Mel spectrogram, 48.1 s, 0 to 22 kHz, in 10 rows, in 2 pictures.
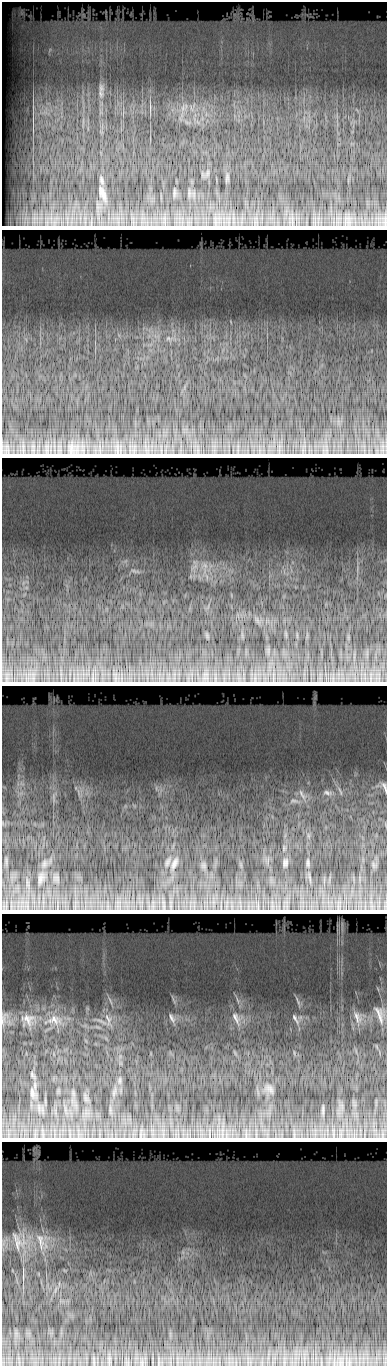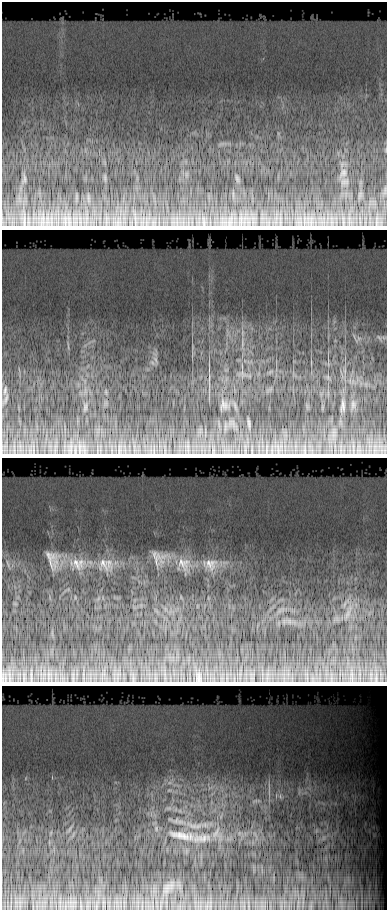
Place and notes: cologne, stadtgarten, parkbank, park mitte
stereofeldaufnahmen im september 07 mittags
project: klang raum garten/ sound in public spaces - in & outdoor nearfield recordings
2 May 2008, 15:30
